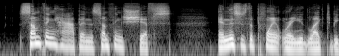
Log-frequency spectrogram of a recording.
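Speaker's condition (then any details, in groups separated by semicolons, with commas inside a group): No condition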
